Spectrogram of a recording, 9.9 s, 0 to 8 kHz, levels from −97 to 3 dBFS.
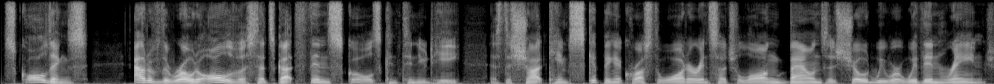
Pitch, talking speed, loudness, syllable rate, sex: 105 Hz, 195 wpm, -23 LUFS, 4.6 syllables/s, male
